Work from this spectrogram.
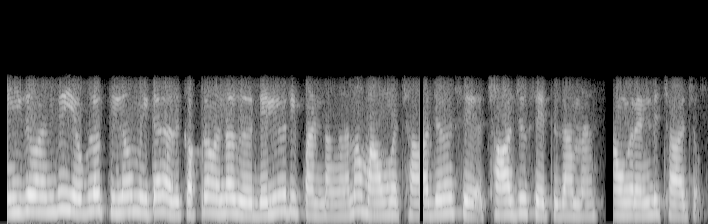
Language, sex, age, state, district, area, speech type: Tamil, female, 30-45, Tamil Nadu, Viluppuram, rural, conversation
